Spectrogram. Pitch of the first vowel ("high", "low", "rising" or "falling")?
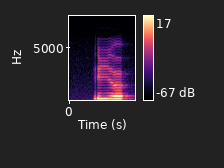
high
